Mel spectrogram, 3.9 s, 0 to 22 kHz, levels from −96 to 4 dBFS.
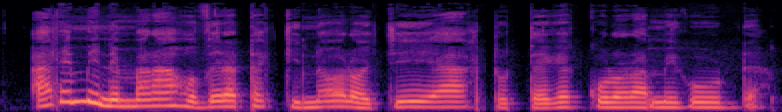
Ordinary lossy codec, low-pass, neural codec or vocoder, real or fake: MP3, 96 kbps; 19.8 kHz; none; real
